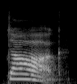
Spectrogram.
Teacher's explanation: see those triangles pointing at each other that indicates length so even though this is called a short vowel it's actually a longer sound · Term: short o, short O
